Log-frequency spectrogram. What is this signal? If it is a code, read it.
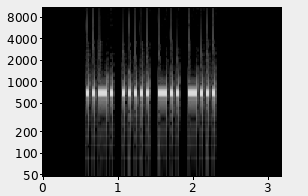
Morse code, heard as a keyed tone, about 30 wpm, 700 Hz. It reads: F5DB
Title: DXCC-100 Call Signs - 4 Characters - 30wpm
